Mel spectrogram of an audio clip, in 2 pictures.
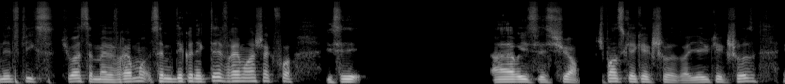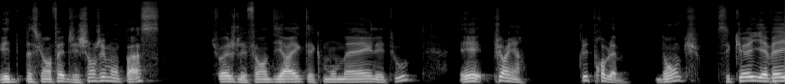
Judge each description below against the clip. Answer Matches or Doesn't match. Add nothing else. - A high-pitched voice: Doesn't match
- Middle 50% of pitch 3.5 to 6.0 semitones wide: Matches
